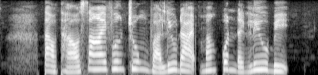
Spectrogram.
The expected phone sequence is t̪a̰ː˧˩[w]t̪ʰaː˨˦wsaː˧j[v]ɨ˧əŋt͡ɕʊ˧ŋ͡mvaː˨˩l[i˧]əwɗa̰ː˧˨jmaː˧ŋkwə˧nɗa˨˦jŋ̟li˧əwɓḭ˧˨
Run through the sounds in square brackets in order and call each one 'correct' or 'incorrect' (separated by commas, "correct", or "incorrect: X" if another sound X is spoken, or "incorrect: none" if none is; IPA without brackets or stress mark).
correct, correct, correct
